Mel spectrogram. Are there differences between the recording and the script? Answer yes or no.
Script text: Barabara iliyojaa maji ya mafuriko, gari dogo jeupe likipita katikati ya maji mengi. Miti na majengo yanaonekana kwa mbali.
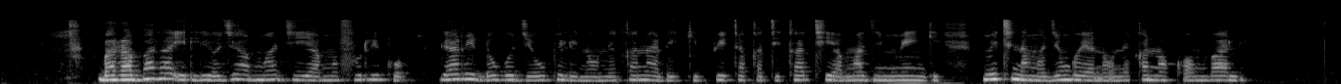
yes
